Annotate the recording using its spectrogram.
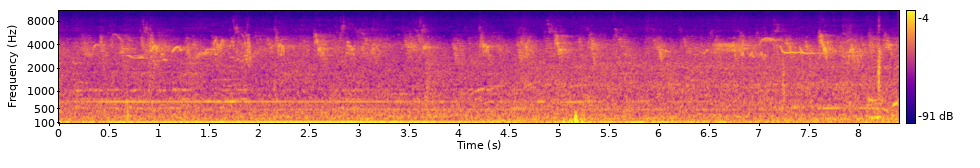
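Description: Small birds chirping over and over above a steady low hum, with one sharp thump about five seconds in.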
